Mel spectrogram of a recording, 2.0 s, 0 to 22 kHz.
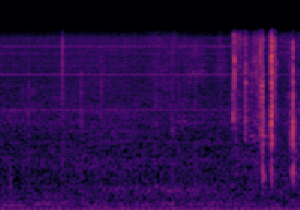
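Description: Faint steady low hum of a 2008 Hyundai Accent's 1.6-litre four-cylinder idling, heard inside the cabin. A quick run of small clicks comes near the end.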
